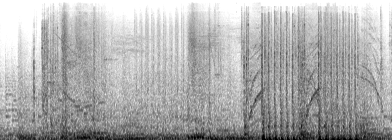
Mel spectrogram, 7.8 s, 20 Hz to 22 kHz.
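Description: Rapid gunfire bursts from Mass Effect 3 Legendary Edition, crackling in quick strings of shots with brief pauses between volleys over a low rumbling game background.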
